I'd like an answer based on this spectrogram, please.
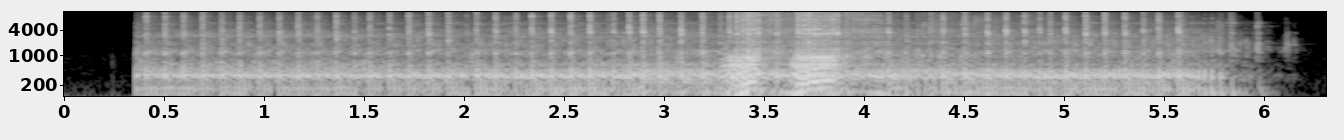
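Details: Echo GT225L two-stroke string trimmer after repair of slow response to trigger despite warm-up: crisp buzz holding high revs with a quick clean blip, no hesitation or stumble; runs as it should.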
